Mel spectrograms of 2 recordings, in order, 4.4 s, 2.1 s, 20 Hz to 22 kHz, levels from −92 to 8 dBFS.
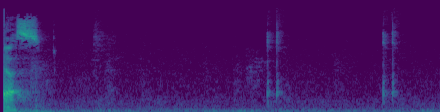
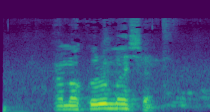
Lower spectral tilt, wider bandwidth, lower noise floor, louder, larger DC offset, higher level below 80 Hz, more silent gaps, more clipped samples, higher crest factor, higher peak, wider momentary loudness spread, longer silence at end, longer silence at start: second, -1 dB/octave vs -7.5 dB/octave; first, 16.5 kHz vs 11.5 kHz; first, -63 dBFS vs -39 dBFS; second, -32 LUFS vs -13 LUFS; neither; second, -60 dBFS vs -48 dBFS; neither; neither; first, 24 dB vs 14 dB; second, -18 dBFS vs 0 dBFS; first, 29 LU vs 17 LU; first, 0.55 s vs 0.25 s; about the same, 0.05 s vs 0.05 s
